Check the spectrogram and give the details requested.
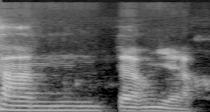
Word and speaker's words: infirmière: So, elle est infirmière. Look at IN. What did I say? Like wine, IN. infirmière. So like vin, infirmière, we're pronouncing the R because there is an E after it.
